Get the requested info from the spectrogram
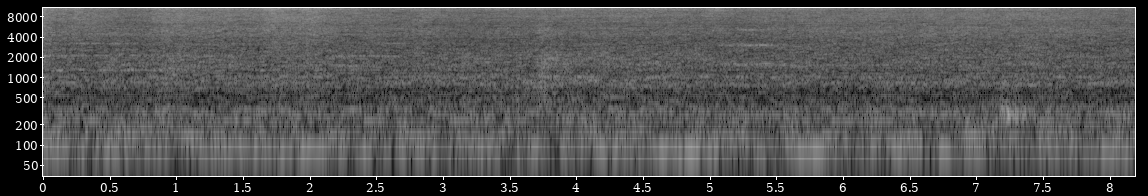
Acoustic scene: restaurant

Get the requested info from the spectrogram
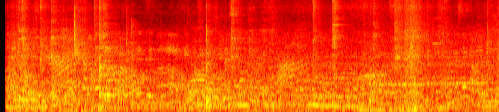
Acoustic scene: crowded indoor space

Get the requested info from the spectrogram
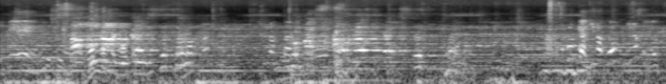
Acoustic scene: park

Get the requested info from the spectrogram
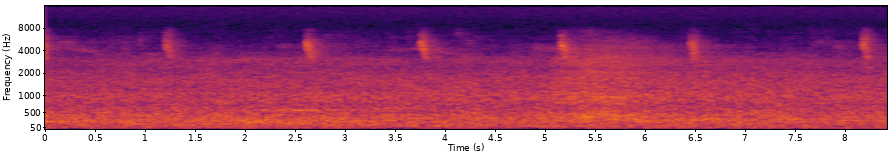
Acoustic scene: residential area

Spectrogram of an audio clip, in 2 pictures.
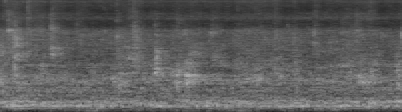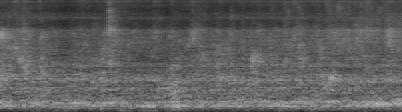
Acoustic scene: restroom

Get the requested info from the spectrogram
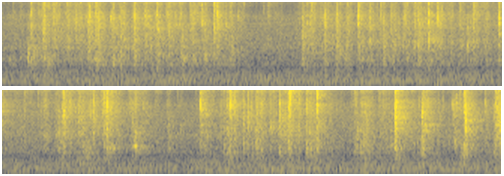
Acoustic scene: restroom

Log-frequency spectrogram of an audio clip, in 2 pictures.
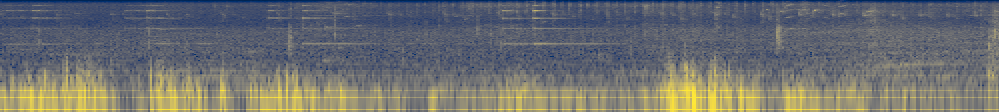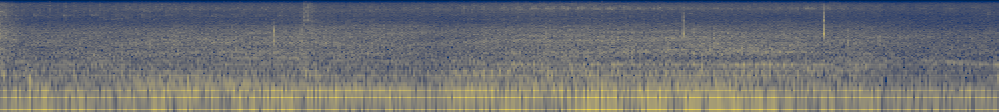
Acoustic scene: residential area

